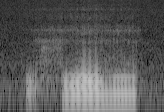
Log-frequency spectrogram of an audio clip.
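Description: A short snort, then one long, low, rumbling snore in a quiet room. Dog snoring.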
